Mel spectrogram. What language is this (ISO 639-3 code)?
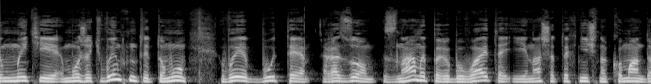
ukr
